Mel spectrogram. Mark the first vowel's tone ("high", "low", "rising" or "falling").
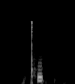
rising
